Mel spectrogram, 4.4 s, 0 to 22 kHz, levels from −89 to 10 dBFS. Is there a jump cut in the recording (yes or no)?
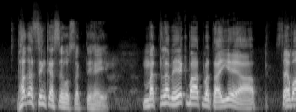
no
